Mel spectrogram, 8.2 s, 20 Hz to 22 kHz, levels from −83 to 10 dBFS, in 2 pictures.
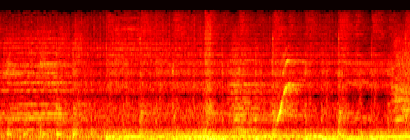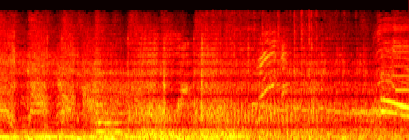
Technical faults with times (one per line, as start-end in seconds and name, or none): none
